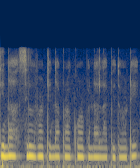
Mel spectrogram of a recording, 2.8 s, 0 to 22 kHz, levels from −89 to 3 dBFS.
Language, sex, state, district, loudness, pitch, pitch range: Nagamese, female, Nagaland, Kohima, -17 LUFS, 195 Hz, 185-205 Hz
